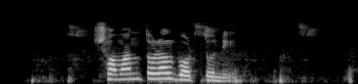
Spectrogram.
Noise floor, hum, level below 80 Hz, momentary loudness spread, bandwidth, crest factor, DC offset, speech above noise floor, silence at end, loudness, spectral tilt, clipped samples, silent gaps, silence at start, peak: -51 dBFS; none; -60 dBFS; 22 LU; 7.6 kHz; 18 dB; under 0.1%; 34 dB; 0.05 s; -18 LUFS; -6 dB/octave; under 0.1%; none; 0.3 s; -2 dBFS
